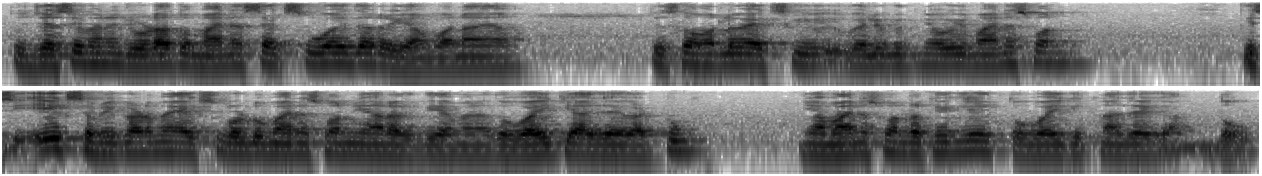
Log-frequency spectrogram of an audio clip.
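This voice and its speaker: A man's voice: medium pitch, fairly even intonation, fairly quick, mellow, muffled recording, slight background noise. A male physics teacher giving a step-by-step lecture, asking and answering his own questions as he works through problems. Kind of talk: classroom lecture.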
